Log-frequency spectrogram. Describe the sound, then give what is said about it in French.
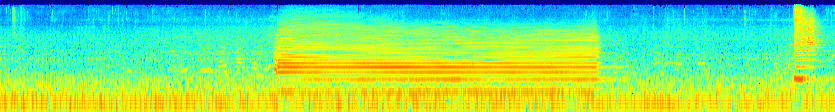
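A long, deep ship horn blasts steadily for about six seconds over a constant rumble of intense river traffic on a waterway nearly a kilometre wide, with boats of all sizes: cargo ships, three-deck vessels, ferries, barge trains, wooden and iron junks and sampans. A brief higher toot follows later; a voice murmurs faintly. “une artère de près d'un kilomètre de large avec le trafic intense des bateaux de toute taille”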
